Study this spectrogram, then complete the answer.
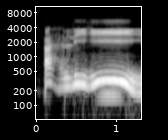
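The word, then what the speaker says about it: أَهْلِهِ: Ahlihi ya, haknya panjang satu ayunan.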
